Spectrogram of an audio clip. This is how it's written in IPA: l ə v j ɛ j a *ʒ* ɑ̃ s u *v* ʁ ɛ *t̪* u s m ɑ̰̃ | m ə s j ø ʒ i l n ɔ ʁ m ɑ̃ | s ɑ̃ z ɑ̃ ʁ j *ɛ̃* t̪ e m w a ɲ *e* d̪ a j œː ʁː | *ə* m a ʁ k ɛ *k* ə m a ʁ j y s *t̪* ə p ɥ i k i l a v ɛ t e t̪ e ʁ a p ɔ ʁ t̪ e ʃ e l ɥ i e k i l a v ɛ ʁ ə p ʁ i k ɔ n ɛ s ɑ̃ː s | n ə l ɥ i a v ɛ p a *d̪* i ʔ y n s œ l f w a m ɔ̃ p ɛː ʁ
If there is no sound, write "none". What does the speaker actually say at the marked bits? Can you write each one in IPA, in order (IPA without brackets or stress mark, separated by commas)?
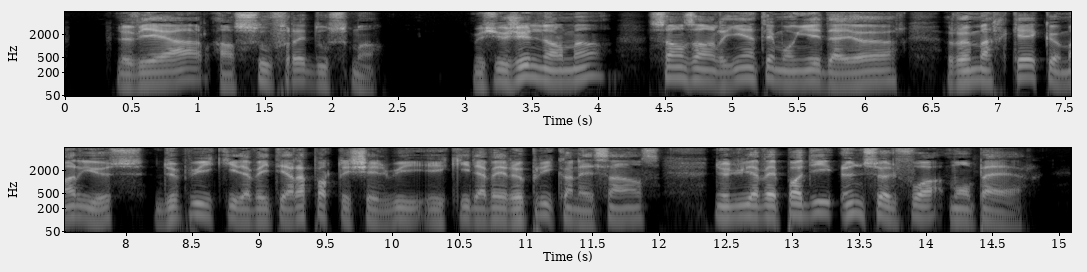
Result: ʁ, f, d̪, ɛ̃, e, ə, k, d̪, d̪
